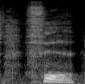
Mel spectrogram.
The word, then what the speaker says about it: feu: So there's some debate over where this term came from, whether it's like his Americanized pronunciation of the French word for fire, which is feu, F-E-U.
